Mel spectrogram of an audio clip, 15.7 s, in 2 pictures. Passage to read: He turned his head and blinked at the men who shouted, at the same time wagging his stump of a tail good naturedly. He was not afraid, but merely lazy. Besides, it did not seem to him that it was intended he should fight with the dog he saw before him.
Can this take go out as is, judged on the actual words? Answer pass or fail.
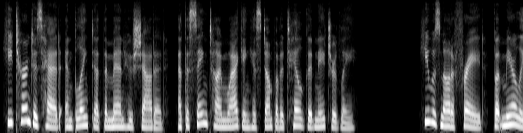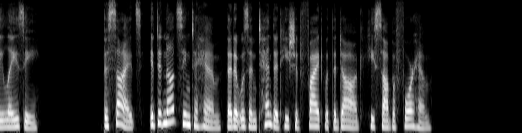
pass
